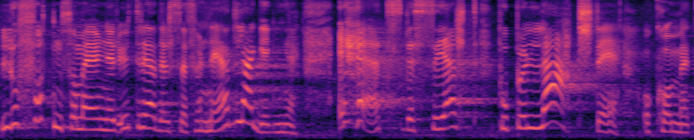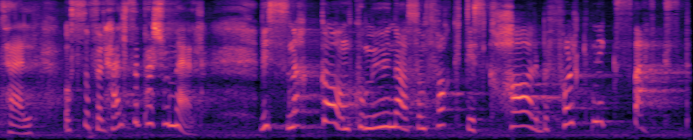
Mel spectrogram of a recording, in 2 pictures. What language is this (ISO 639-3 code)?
nor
